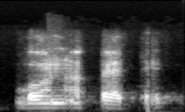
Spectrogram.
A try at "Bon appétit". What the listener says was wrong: appétit. The last T is not pronounced.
